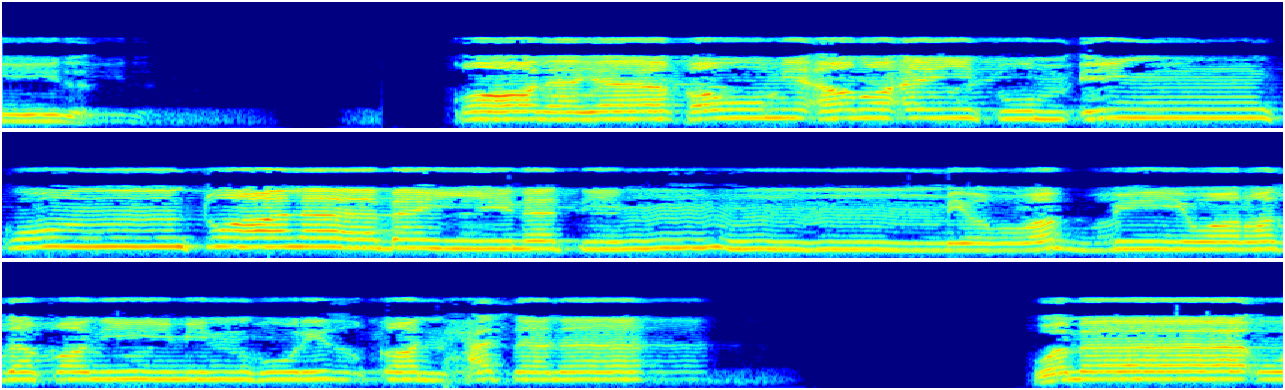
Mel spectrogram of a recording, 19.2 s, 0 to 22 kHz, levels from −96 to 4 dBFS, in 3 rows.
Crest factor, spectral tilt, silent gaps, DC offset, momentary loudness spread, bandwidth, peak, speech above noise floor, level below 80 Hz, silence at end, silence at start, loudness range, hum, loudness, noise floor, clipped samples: 20 dB; -1 dB/octave; 1.44-1.61 s, 2.01-2.19 s, 16.89-17.85 s; under 0.1%; 11 LU; 8 kHz; -6 dBFS; 41 dB; -72 dBFS; 0 s; 0 s; 7 LU; none; -25 LUFS; -67 dBFS; under 0.1%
